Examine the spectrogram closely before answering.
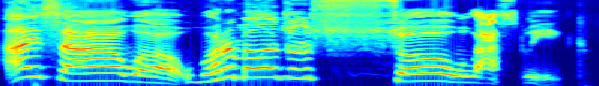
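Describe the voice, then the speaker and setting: Woman voicing a cheeky, high-pitched teenage boy. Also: very animated, slow, dry recording, exaggerated voice. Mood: teasing, confident. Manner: bright, teasing, insistent, emphatic. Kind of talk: podfic character voice.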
